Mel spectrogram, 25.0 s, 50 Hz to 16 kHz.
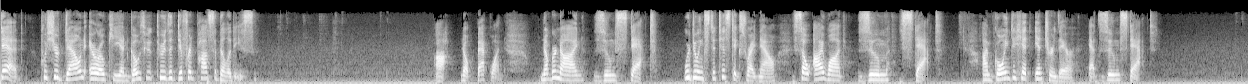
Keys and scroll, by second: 24.7 Return.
